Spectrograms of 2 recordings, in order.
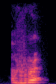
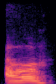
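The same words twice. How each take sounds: First: "r" with a rolling trill; a trilled Scottish "r"; rolled R. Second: Soft R, unrolled, gliding round it; a rounded, untrilled "R". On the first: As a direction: roll the "r" hard. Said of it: "rather than r". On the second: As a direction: say "R" smooth, no trill. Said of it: "to not, uh, roll the R's, but to". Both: Shown as a demonstration.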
